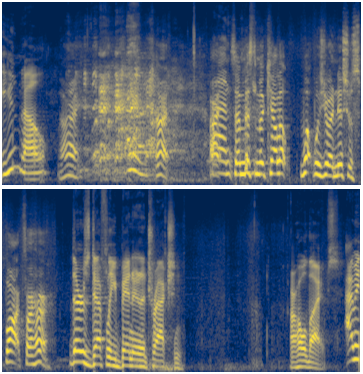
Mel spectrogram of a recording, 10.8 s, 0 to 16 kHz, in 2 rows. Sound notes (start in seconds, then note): 1.1 crowd laughing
